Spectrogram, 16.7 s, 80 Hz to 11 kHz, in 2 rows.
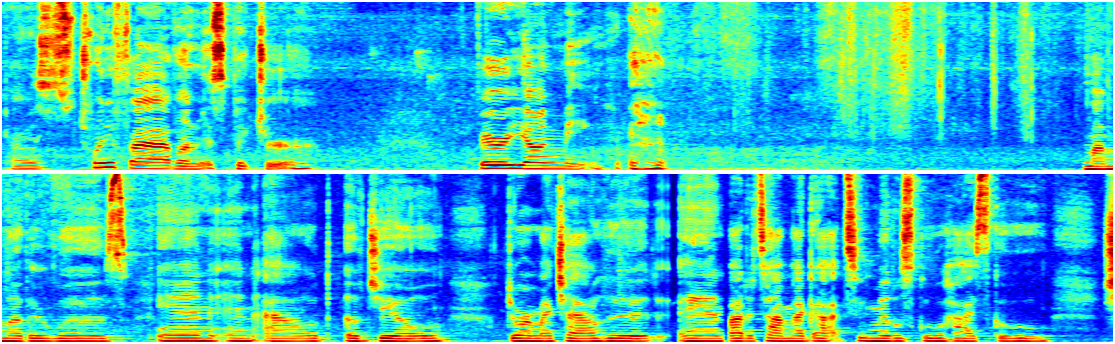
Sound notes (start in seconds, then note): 5.2 chuckles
